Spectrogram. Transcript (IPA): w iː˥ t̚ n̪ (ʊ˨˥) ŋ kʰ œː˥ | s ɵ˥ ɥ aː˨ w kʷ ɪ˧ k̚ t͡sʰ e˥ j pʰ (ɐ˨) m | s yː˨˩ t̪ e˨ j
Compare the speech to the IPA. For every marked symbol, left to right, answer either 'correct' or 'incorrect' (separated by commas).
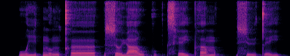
incorrect, incorrect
